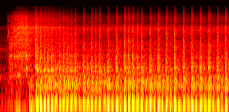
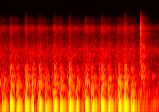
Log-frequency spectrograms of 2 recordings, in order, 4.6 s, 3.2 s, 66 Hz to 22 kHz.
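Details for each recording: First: Honda FourTrax 300 ATV after repairing a no-start/no-crank fault, including a missing choke-cable clip; it catches within half a second and settles into an even, steady idle of about three beats per second; clean start and healthy idle. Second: Honda Fourtrax 300 ATV after carburetor cleaning: engine chugs in heavy thumps about four a second for under three seconds, then stalls; choke cable slipping because its gold retaining clip was missing.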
